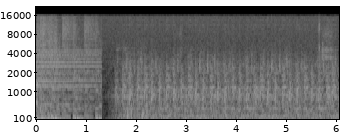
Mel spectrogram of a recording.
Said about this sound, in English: Zidane, the heat is going to kill the engine if we get any closer.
